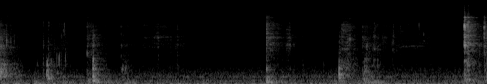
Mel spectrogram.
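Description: A spoon stirs khichuri in a cooking pot, making scattered scraping and clinking knocks in uneven bursts with quiet gaps between them, close and fairly soft.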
